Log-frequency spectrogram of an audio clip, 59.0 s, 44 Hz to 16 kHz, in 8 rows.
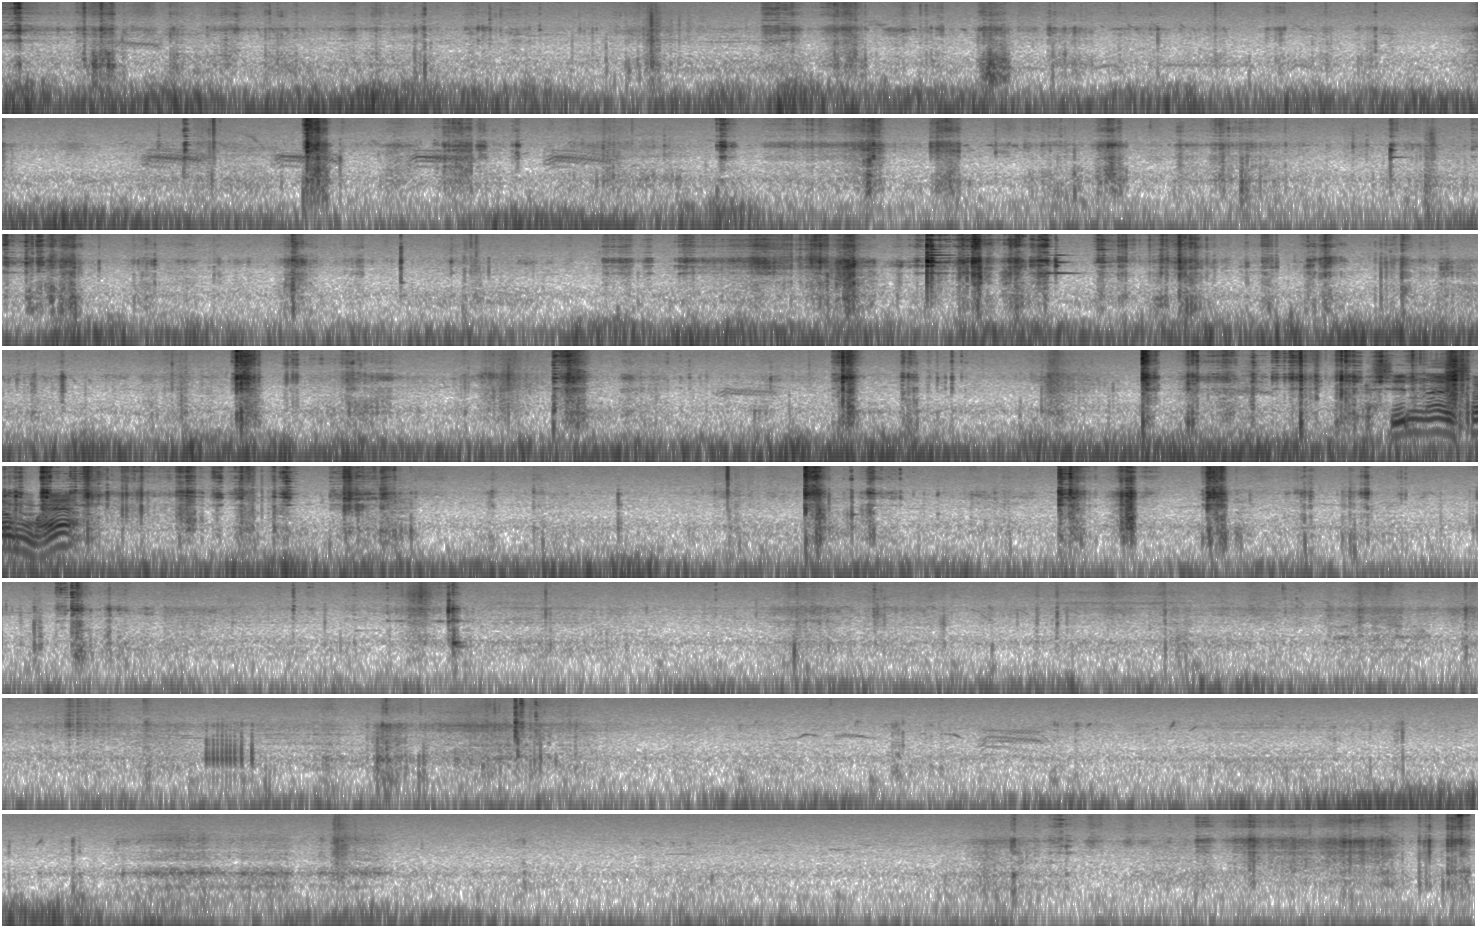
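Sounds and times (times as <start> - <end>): trowel scraping stony soil: 0.0 - 39.8, 40.6 - 47.4, 52.0 - 54.3, 56.4 - 59.0.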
